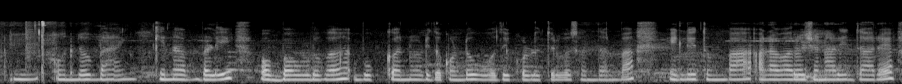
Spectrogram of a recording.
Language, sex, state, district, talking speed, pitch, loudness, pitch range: Kannada, female, Karnataka, Bellary, 95 wpm, 225 Hz, -20 LUFS, 215-230 Hz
